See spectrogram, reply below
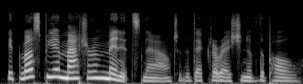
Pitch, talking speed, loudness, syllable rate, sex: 215 Hz, 275 wpm, -16 LUFS, 7.0 syllables/s, female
